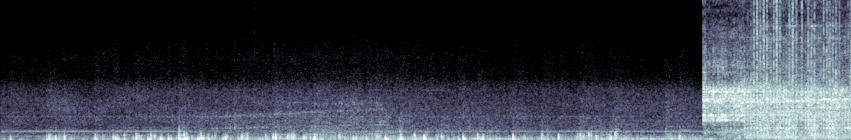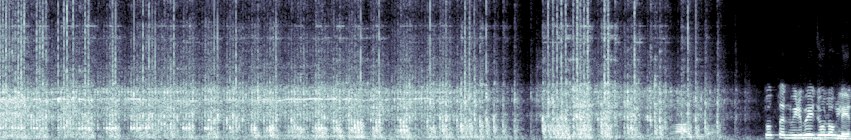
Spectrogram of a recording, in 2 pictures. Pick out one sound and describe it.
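A hammer drill pounds loudly and rapidly into hard material.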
